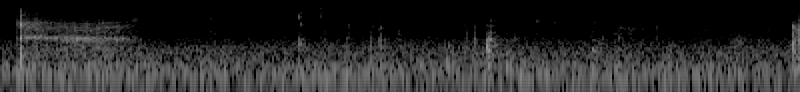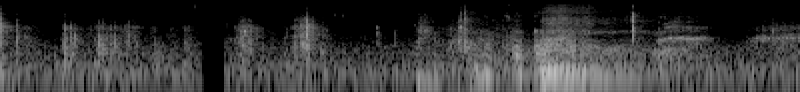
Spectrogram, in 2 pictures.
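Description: Quiet room with faint scattered clicks and short soft rustling noises, a louder cluster about eight and a half seconds in.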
